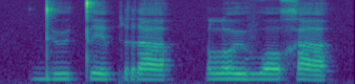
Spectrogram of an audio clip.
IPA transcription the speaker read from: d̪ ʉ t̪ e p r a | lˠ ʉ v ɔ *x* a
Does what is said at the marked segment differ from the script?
no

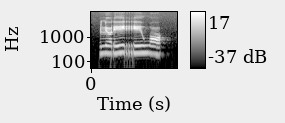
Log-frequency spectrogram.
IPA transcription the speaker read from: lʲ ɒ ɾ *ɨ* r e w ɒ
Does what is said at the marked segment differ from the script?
yes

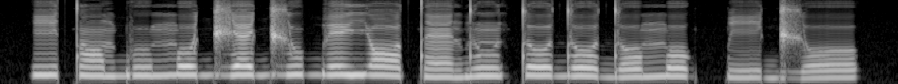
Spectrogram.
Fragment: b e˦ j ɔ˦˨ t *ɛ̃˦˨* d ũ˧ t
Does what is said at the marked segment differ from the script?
yes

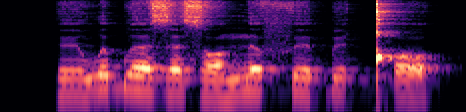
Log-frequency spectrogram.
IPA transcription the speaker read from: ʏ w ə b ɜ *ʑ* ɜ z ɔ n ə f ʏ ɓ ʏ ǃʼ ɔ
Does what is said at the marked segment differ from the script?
yes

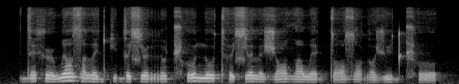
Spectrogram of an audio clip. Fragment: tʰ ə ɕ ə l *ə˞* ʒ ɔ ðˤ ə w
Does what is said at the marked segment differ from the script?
yes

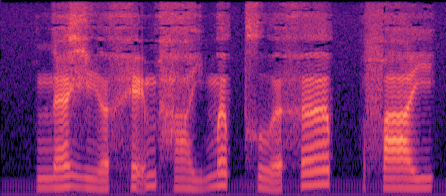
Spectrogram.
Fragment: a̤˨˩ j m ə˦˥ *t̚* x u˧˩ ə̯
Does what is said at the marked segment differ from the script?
yes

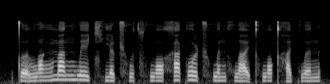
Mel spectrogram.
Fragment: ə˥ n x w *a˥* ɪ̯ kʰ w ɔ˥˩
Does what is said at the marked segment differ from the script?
yes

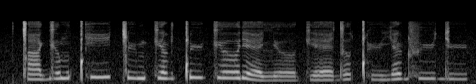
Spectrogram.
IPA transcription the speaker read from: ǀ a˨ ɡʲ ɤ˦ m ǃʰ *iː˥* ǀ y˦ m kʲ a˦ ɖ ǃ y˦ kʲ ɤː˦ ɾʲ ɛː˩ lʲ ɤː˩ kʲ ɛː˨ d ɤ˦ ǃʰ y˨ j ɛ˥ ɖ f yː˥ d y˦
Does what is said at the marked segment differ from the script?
no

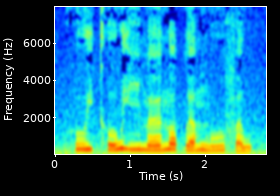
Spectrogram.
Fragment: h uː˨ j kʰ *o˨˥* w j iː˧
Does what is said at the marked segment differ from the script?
no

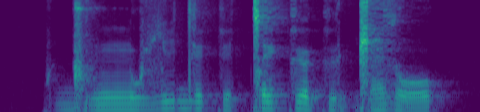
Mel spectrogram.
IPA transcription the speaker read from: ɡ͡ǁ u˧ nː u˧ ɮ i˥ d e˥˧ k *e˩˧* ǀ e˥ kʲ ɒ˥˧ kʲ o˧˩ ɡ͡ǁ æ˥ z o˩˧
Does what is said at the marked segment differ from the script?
no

